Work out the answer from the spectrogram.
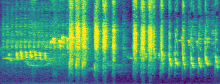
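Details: Cucak jenggot, the grey-cheeked bulbul, sung as a tutor recording for teaching songbirds: a thin whistled opening, then dense, high chattering bursts and quick repeated chirps to the end.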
